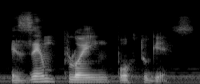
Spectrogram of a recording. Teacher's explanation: Perceba que eu juntei as palavras exemplo em.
